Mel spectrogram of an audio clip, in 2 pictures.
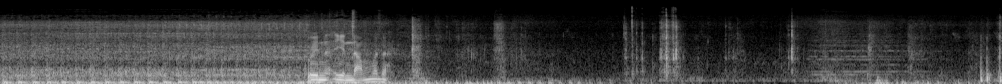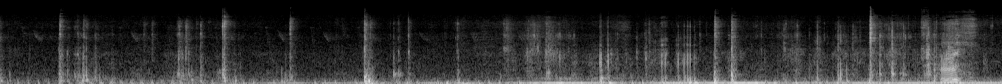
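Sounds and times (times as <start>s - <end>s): motorcycle engine idling: 0.0s - 4.4s.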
